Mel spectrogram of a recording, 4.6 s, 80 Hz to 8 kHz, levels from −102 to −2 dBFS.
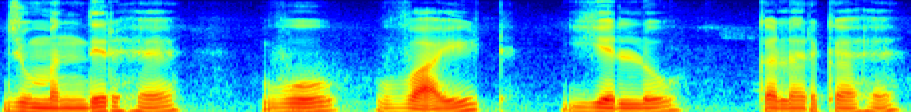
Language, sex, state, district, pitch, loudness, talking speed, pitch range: Hindi, male, Gujarat, Valsad, 105 Hz, -20 LUFS, 120 wpm, 100-115 Hz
